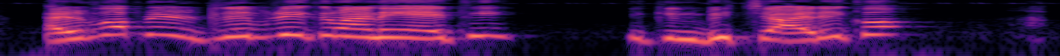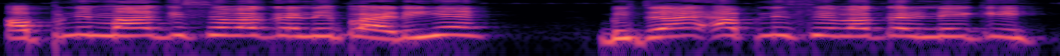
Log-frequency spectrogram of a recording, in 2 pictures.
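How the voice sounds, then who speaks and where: A woman's voice: high voice, sharp tone, no room sound, clean studio sound. A woman voicing a stern older father in a cartoon, lecturing his wife and daughter reproachfully. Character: stern scolding older father-in-law, man. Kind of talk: cartoon voice acting.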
